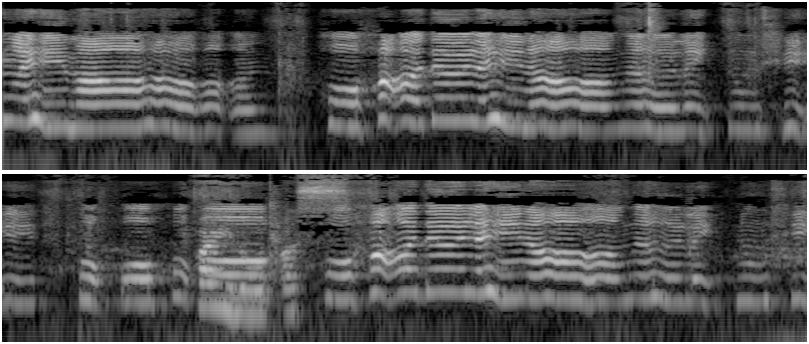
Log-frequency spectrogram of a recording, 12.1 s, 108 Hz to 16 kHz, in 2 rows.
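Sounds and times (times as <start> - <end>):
girl singing and crying: 7.5 - 8.8.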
